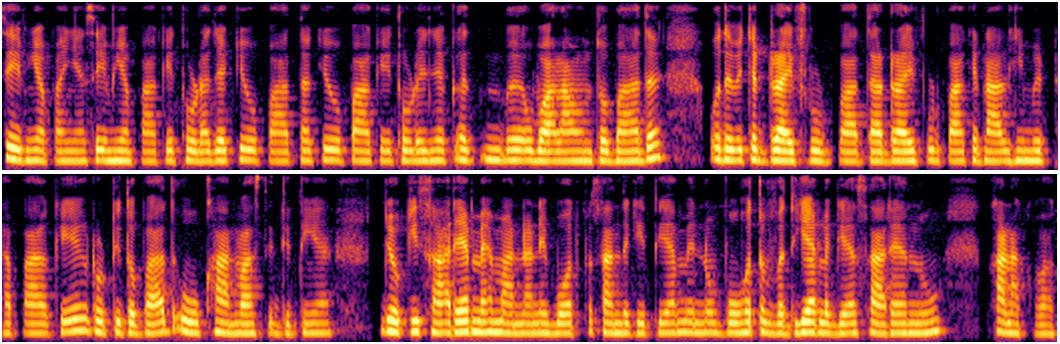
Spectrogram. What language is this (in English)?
Punjabi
